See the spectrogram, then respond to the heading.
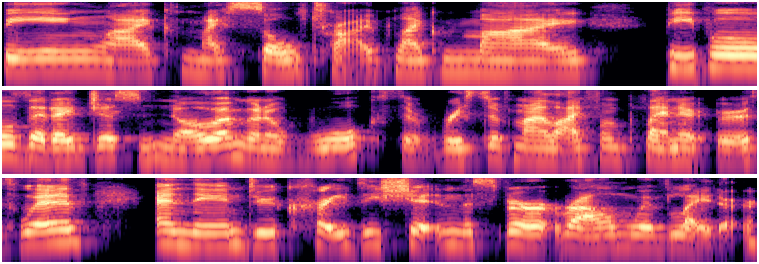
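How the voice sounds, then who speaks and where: Against a quiet background, a woman with a New Zealand accent speaks at a fairly slow pace and medium pitch in an animated tone. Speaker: podcast host and medium. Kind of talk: podcast interview.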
